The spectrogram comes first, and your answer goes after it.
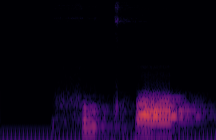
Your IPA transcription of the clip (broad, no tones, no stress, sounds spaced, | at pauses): h u k ɠ ɔ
